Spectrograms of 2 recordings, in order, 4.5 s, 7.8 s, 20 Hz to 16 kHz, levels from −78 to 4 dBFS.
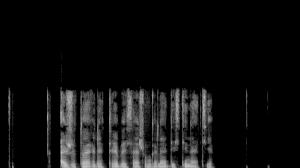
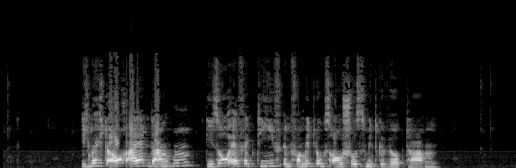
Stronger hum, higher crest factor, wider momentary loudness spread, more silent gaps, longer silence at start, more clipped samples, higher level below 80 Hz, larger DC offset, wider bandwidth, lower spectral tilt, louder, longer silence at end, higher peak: neither; first, 24 dB vs 16 dB; about the same, 14 LU vs 16 LU; first, 0.77-0.89 s vs none; second, 0.7 s vs 1.2 s; neither; first, -58 dBFS vs -68 dBFS; neither; second, 8 kHz vs 11 kHz; about the same, -3.5 dB/octave vs -4 dB/octave; second, -22 LUFS vs -15 LUFS; about the same, 1.3 s vs 1.2 s; about the same, 0 dBFS vs 0 dBFS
